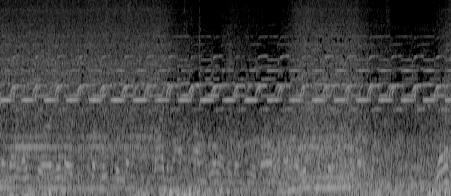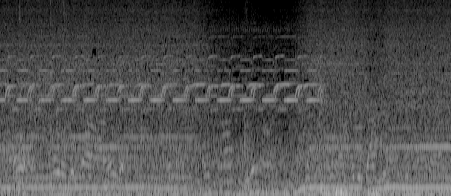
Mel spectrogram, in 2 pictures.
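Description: British level crossing yodel alarm warbling rapidly over and over while the road lights flash and the barriers lower. It stops suddenly near the end, once the barriers are fully down.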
